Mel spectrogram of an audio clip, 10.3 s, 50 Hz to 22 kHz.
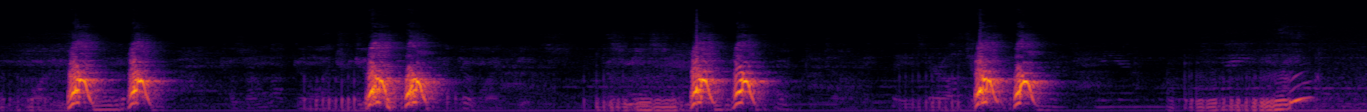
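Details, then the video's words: Dog Minnie barking in paired bursts, two quick barks repeated about every two to three seconds, four pairs in all, with soft grumbling noises between them. "Minnie barking for 5 minutes"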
